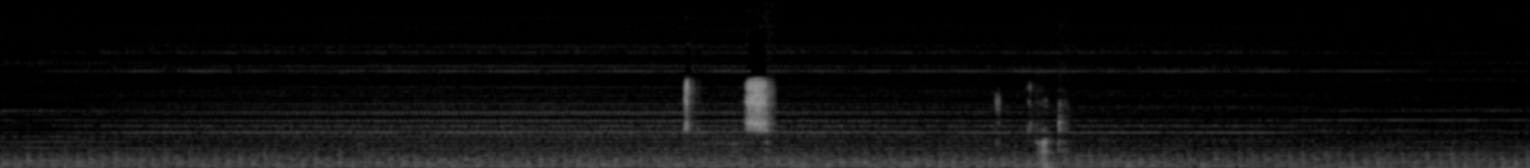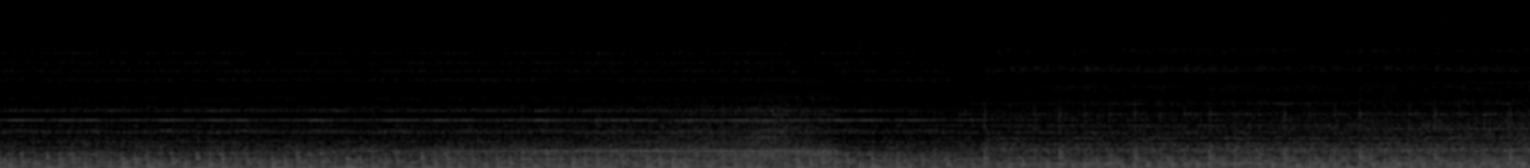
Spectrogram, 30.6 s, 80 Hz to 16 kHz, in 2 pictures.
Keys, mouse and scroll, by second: 0.0 ctrl++, 0.9 ctrl+-, 1.6 ctrl++, 4.3 ctrl+-, 9.7 ctrl+z, 15.4 ctrl+z, 22.4 ctrl+z.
